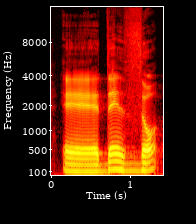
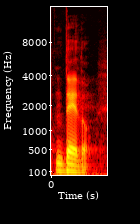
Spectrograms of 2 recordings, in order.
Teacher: La segunda D es mucho más suave que el equivalente inglés en the. · los alófonos de B, D, G no son fricativos, como por ejemplo pueden ser en inglés they, el pronombre they, sino que son aproximantes, ¿no? Es bastante más suavito, ¿no?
